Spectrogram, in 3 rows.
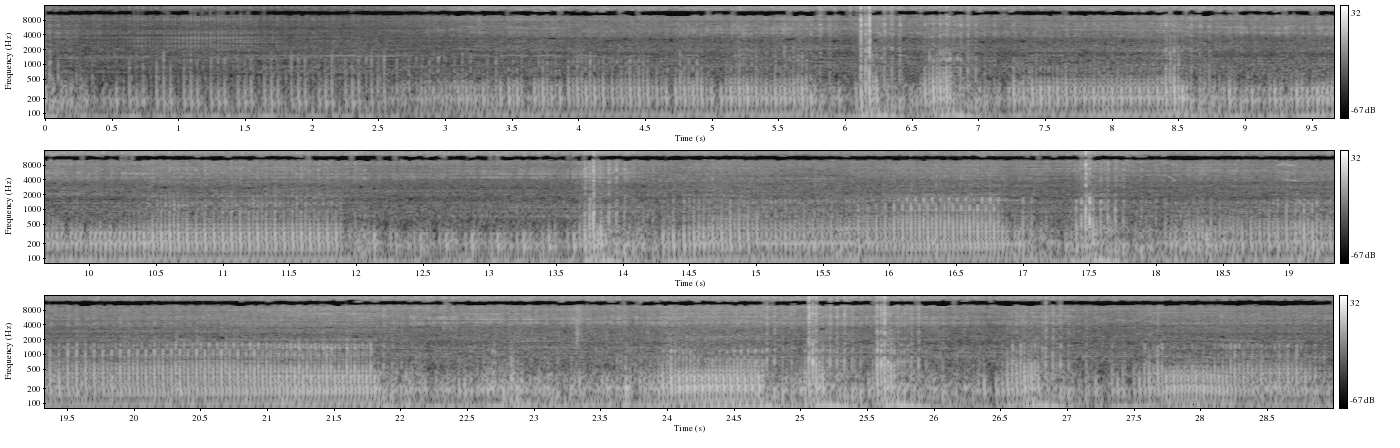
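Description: Triumph Thruxton 900 motorcycle's air-cooled parallel-twin engine running as it is ridden, its pitch rising and falling with the throttle, with several short sharp cracks along the way.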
